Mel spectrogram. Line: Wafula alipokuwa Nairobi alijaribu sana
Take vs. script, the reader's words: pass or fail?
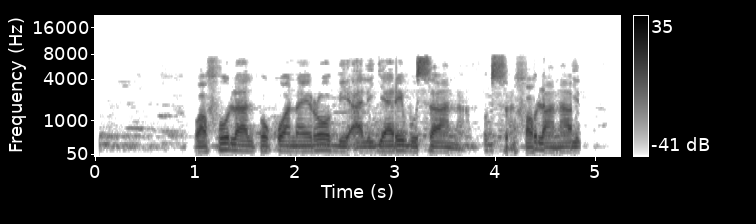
fail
